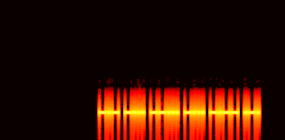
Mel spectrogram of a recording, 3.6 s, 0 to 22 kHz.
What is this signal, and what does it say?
Morse code, heard as a keyed tone, about 44 wpm, 700 Hz. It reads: KB7BYR
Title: USA Call Signs Repeated 2x 45wpm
